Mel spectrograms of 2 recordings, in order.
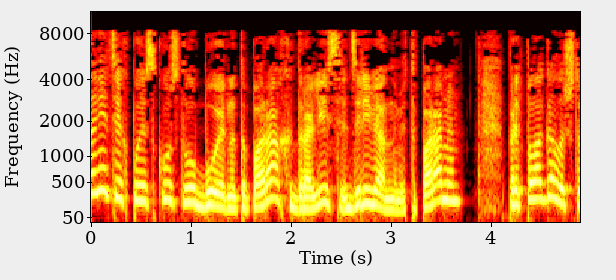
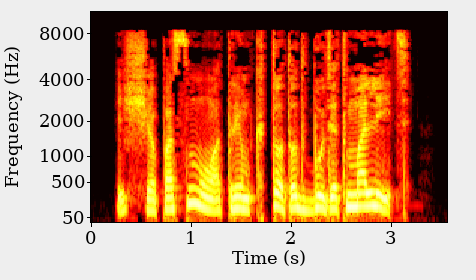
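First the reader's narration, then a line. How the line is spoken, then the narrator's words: Growl through teeth. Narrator (Russian): прорычал Сморкала сквозь зубы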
